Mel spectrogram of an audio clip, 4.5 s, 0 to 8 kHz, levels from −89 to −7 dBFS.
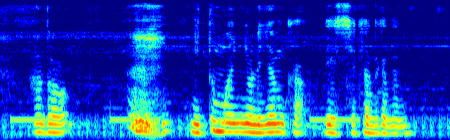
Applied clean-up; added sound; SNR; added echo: none; Telephone; 18 dB; reverberation time 0.2 s.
